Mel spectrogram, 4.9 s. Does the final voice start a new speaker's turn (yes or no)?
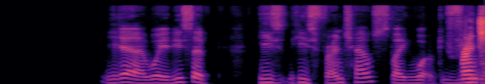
yes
